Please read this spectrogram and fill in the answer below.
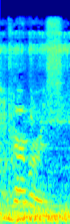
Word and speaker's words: Kerberos: Oh, also, the actual pronunciation should be Kerberos. Oh, it's Kerberos?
